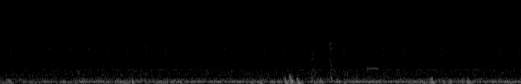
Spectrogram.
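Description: Chevrolet Suburban engine idling as it creeps along towing a chicken coop on dolly wheels: a faint, steady low hum. A few light knocks sound over it, the clearest about three seconds in.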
